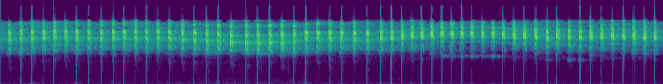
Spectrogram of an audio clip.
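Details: Stork-billed kingfisher giving its distinctive 'tembakan' shooting call, prized by contest judges and used to train White-rumped shama. A continuous harsh, dry rattle of fast, evenly spaced pulses runs steadily for several seconds over a clean background.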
